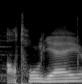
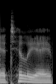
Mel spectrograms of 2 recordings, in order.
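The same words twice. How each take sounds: First: The word is said with French-style sounds. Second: The word is said with English-style sounds. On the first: The speaker calls it right. "apparently it's supposed to be pronounced like atelier or something like that" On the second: The speaker calls it wrong. "I say atelier"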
